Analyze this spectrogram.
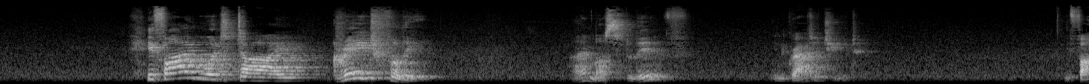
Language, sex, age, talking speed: English, male, 60-79, 60 wpm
